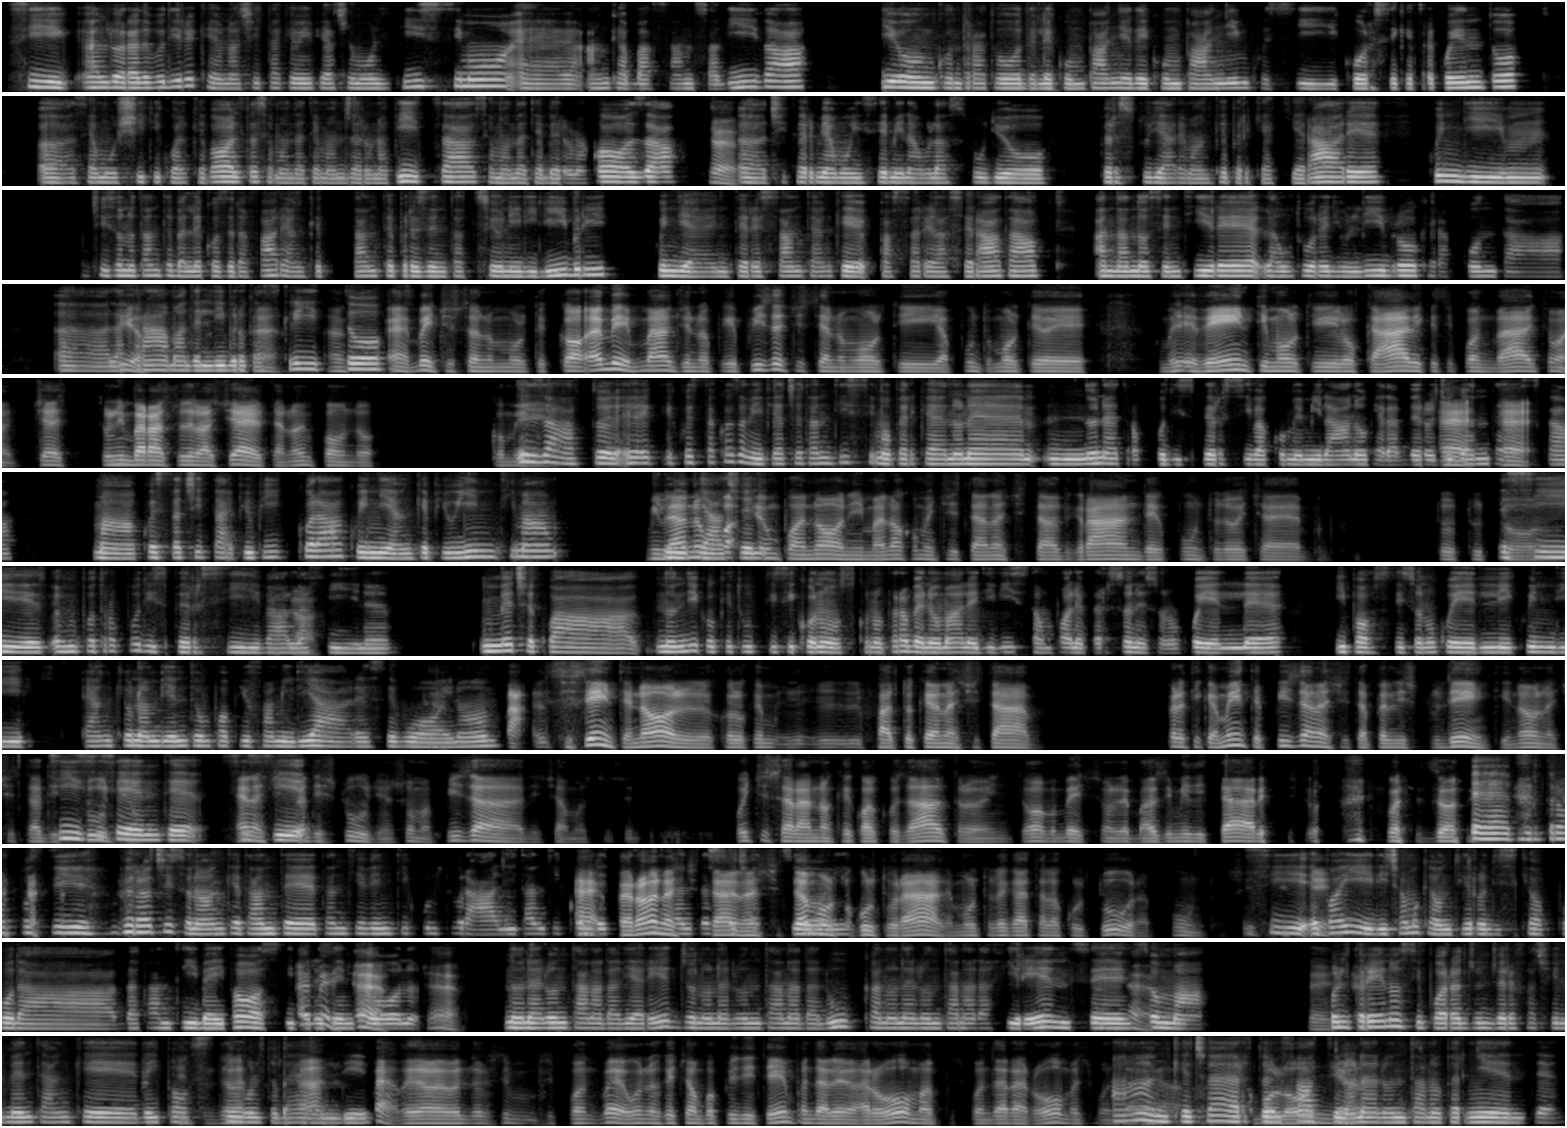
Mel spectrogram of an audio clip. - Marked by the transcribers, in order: swallow; other background noise; unintelligible speech; tapping; chuckle; laughing while speaking: "in quelle zone lì"; chuckle; unintelligible speech
- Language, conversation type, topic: Italian, podcast, Raccontami di una volta che hai rischiato e ne è valsa la pena?
- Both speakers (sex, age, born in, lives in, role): female, 25-29, Italy, Italy, guest; male, 70-74, Italy, Italy, host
